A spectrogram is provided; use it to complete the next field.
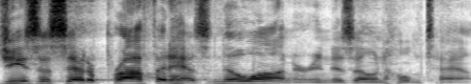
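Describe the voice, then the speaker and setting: An unremarkable speaking voice from a man, fairly high in pitch. Pitch variation is ordinary, on a very clean recording with a silent background. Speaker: pastor. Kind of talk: sermon introduction and closing blessing. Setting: church.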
